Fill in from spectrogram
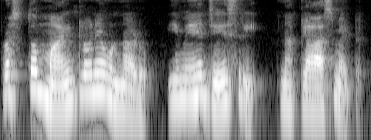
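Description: A woman's voice: medium pitch, animated, normal speed, dark tone, lightly acted. A woman voicing a chatty young female student who talks in a breezy, friendly way.

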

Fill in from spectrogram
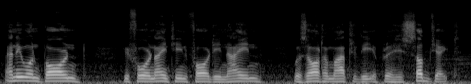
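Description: An older man from the south of Ireland, a farmer recalling his family's history in a plain, unhurried way with small pauses. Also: mid-range voice, steady tone, darkish tone. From south of Ireland, County Meath. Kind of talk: oral history recollection.

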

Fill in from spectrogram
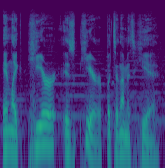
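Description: A man's voice: medium pitch, animated, measured pace, dark tone, soft background music. A man streaming and chatting casually, rambling and swearing offhandedly. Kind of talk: casual chat.

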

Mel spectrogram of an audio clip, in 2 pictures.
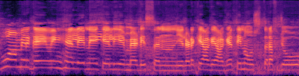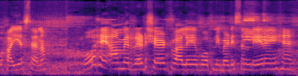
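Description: High, chatty young woman vlogger, phone-recorded with clear background noise. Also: normal speed. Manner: chatty, baby-talk with child and cats. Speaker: vlogger and mother. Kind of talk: casual family vlog chat.

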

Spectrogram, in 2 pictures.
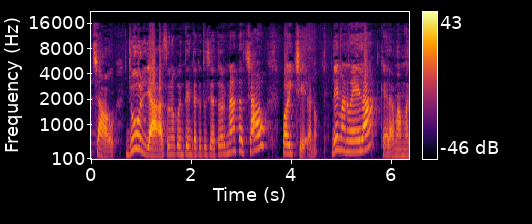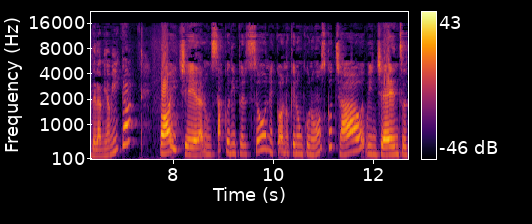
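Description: A woman telling fables to children on a live stream, chatting with viewers and greeting them by name. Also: mid-range voice. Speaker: storyteller for children. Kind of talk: live-streamed storytelling for kids.

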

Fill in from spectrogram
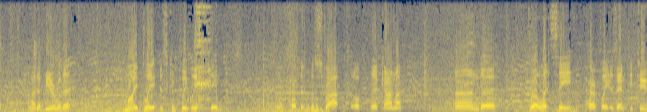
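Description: Man, 50s, casual travel vlogger talking into an arm's-length camera outdoors; heavy background noise and crowd. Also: medium pitch. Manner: chatty, filler-heavy with frequent "uh". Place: outdoor beach resort. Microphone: handheld camera at arm's length.

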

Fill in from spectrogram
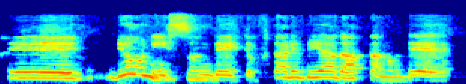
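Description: A woman in her thirties who works as a medical translator, answering interview questions in a soft, hesitant way with many fillers. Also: fairly high pitch, expressive, a little fast, lo-fi sound.

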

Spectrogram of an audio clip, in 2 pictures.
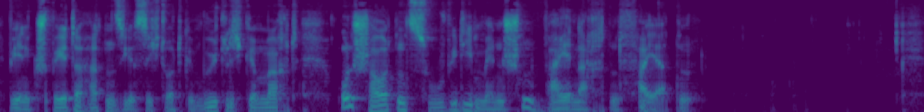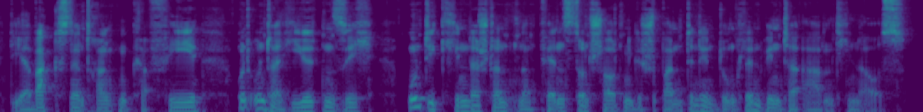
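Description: Guy reading a storybook, deep husky voice, lots of up and down. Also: a little fast. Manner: lively, expressive reading.

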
